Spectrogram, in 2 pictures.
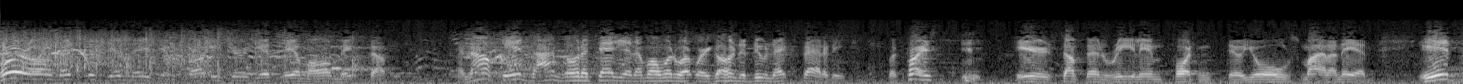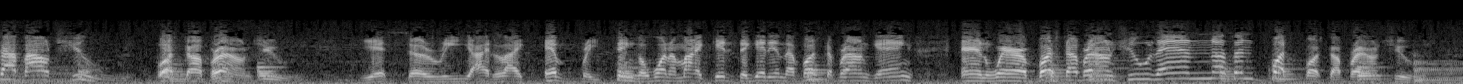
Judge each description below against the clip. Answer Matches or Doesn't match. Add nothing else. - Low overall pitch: Doesn't match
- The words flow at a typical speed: Matches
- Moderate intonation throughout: Doesn't match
